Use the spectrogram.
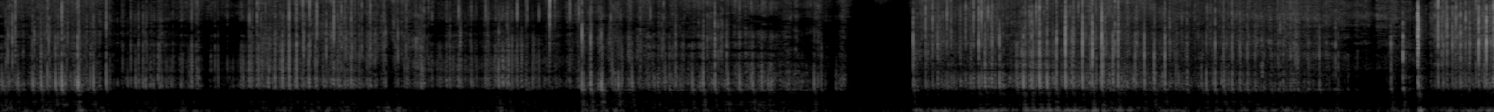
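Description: Long nails scratch and tap across the raised corn-shaped bumps of a large, empty yellow textured plastic tray. The result is a fast, uneven stream of dry, crinkly clicks and scrapes that pauses briefly near the middle before resuming.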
